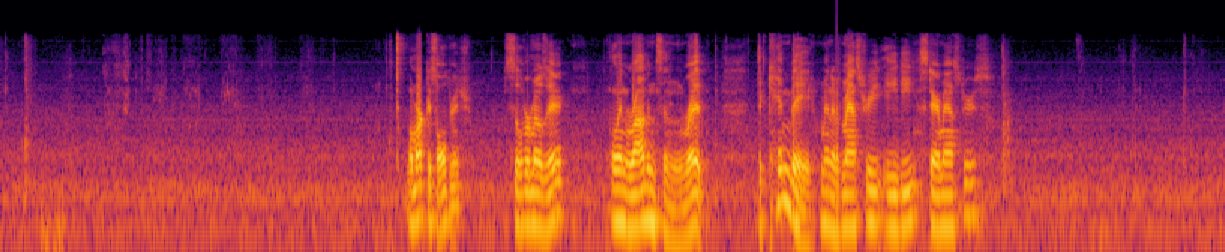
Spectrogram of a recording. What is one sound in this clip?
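Trading cards rustle softly as they are shuffled by hand.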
